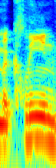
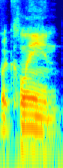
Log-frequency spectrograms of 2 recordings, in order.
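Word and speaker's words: McLean: He's like, "I'm in Mlean, Virginia." I go, "Yeah, it's pronounced Mlan, but uh no worries.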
